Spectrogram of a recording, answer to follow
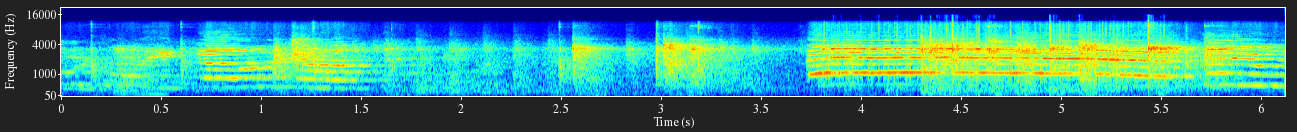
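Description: A long, high-pitched yell or scream, held for about two seconds from just past the middle and dipping in pitch at the end, is the loudest sound. Before it come short bursts of chatter and a few light taps of a ping-pong ball.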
